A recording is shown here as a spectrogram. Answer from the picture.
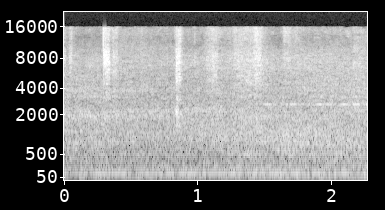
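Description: A vehicle engine idling, a steady low hum, with a few faint light clicks over it.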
